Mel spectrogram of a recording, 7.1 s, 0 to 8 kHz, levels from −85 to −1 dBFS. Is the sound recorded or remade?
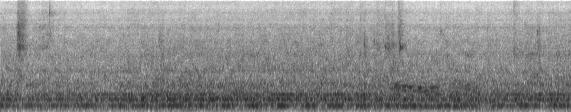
remade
